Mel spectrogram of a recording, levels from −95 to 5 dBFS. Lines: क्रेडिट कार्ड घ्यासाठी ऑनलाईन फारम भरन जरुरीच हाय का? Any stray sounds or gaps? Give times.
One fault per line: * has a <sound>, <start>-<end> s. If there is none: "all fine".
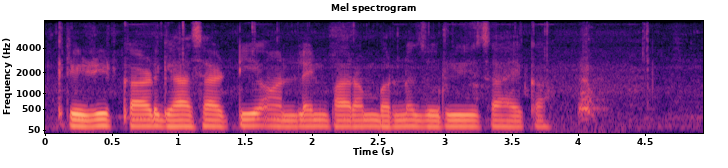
* has a bark, 4.0-4.3 s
